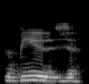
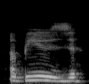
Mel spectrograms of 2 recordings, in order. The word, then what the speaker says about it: abuse: a little bit different the verb sounds kind of like a z abuse abuse the noun sounds more like a s abuse so can you guys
